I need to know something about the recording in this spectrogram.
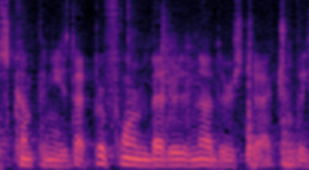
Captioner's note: speaking in French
